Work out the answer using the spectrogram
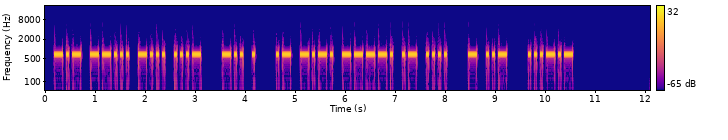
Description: Morse code, heard as a keyed tone, about 20 wpm, 700 Hz. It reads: K7BV DE AC9AH TU <SK>
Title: Practice QSO - Exchange 4 - Ending - 20wpm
